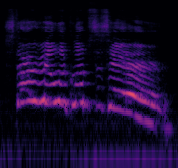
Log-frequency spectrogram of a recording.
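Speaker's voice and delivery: loud, high excited call; excited announcement. Real, not acted. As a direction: announce it with a burst of joy. Calling out a game event.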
